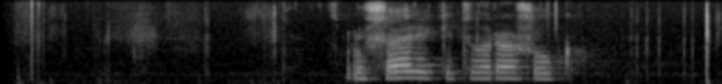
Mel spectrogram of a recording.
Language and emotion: Russian, neutral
